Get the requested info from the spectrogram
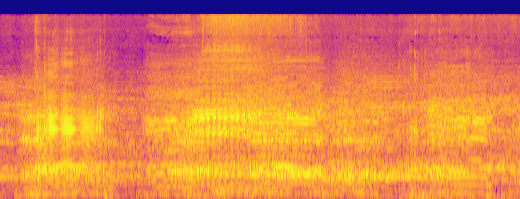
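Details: Flock of farmed sheep and lambs at Ewetopia Farms waiting for feed. Loud overlapping quavering bleats come in long drawn-out calls, one after another with short gaps, under steady barn noise.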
